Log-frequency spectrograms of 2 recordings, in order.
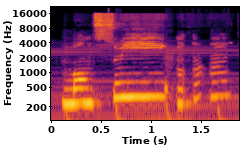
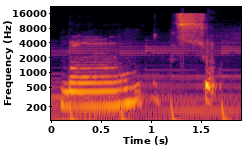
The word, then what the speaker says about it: bonsoir: Bonsoir. Bonsoir. Okay, Mahmoud. Very close. Yeah. But again, it's made up of two words. Bon, same like bonjour, bon, soir. R is pronounced. R is pronounced.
